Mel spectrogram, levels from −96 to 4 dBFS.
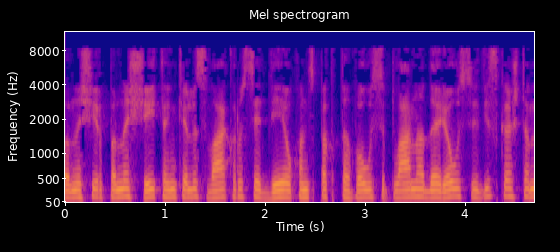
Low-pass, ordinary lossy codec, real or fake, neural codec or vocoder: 10.8 kHz; MP3, 32 kbps; fake; autoencoder, 48 kHz, 32 numbers a frame, DAC-VAE, trained on Japanese speech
